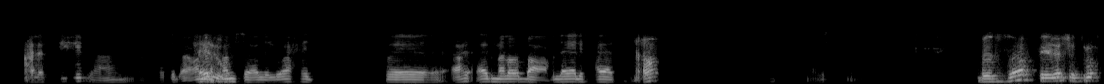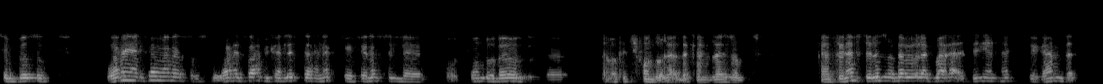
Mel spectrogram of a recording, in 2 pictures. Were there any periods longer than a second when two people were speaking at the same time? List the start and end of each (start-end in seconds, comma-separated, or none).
none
